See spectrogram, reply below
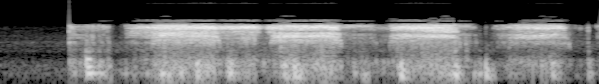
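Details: Barn owl owlets hissing as a mouse is brought in: harsh broadband hisses, each about half a second to a second long, in three or four bursts with short breaks between them.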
